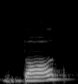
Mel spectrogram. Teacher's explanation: Dad, c'est le milieu de la langue qui gonfle et qu'on le sent se coller au palais.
